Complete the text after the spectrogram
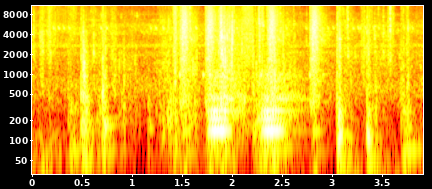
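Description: Hands and feet scrape against wooden boards in a climb.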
